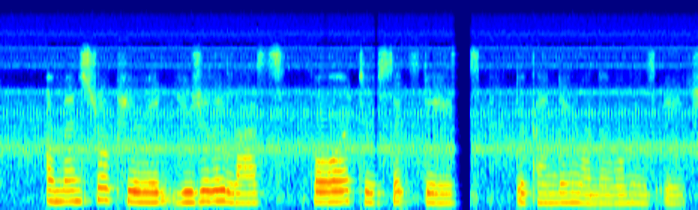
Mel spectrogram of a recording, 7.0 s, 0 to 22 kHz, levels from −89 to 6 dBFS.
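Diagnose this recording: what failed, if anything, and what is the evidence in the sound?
A steady chirping warble sits behind the speech for the whole clip, flipping between pitches near 1 kHz and 2 kHz, roughly 15 dB below the voice. This is timecode bleed in the analogue wiring: 30-frame linear timecode leaking from an adjacent track or cable.

At 3.21 to 3.29 s a sound is held unnaturally long, about 54 ms of it stretched, with nothing lost afterwards. This is a short stall from a late packet at the network stage. The jitter buffer ran dry, the receiver extended the last sound, then resumed where it left off.

Between 3.73 and 4.71 s the speech drags and stutters through four separate holds, totalling 229 ms, the longest 171 ms and faded. These repeated stalls conceal about 23% of that stretch. The network was delivering late again and again, so the jitter buffer kept emptying and the receiver padded each wait.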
